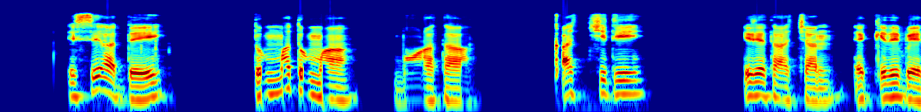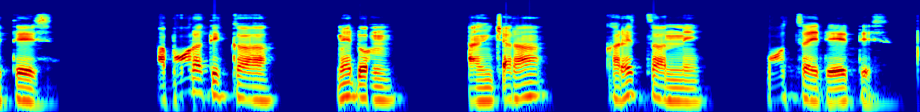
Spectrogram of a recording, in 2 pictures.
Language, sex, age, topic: Gamo, male, 25-35, agriculture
